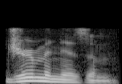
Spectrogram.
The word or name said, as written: Germanism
